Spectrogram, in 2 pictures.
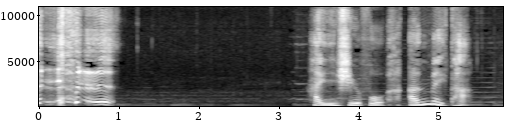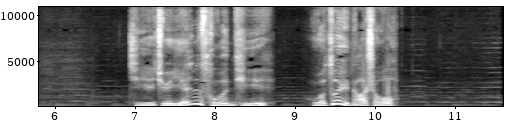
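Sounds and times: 
person performing raspy strained coughing: 0:00.0 - 0:01.0
voiced choking wheeze: 0:00.0 - 0:01.0
speech: 0:03.5 - 0:05.5, 0:07.0 - 0:10.4.

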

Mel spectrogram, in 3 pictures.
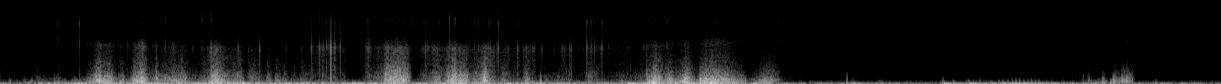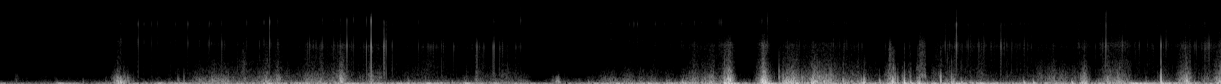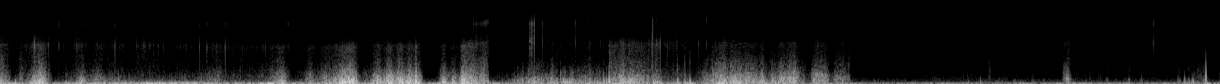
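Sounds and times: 
faint rumble: 0:00.0 - 0:36.6
ear cleaning scratching alternating between ears: 0:00.3 - 0:07.8, 0:13.3 - 0:33.0.

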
